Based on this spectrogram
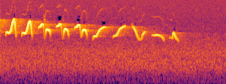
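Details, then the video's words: Willow Warbler near Hallingskarvet, Buskerud, Norway, early summer; a rapid liquid phrase of looping whistled notes that slowly descends and fades out, under two seconds, with a faint breezy background. "Song of Willow Warbler"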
